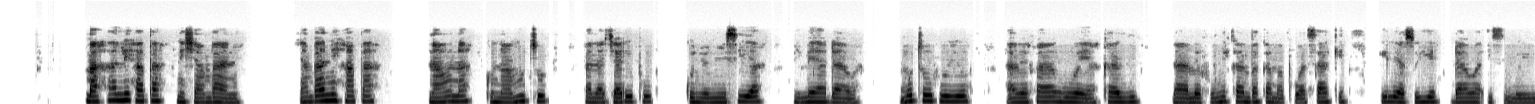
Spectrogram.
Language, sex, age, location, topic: Swahili, female, 36-49, Nakuru, health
